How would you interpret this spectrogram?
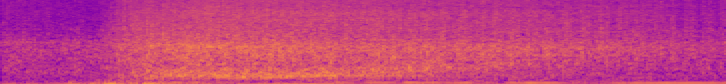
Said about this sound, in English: somebody way in the distance started a little outboard motor on a little skiff and went driving away and completely drowned out all the recording I was trying to make.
